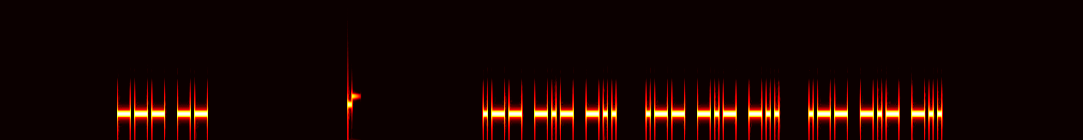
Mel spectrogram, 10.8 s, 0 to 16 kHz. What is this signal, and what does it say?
Morse code, heard as a keyed tone, about 28 wpm, 700 Hz. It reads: OM WKD WKD WKD
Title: Abbreviations Repeated 3x - 28wpm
